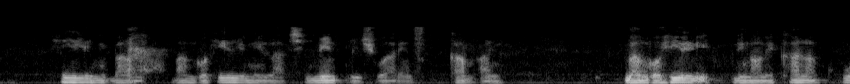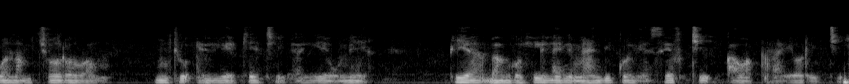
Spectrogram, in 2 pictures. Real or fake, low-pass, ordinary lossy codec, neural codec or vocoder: fake; 7.2 kHz; MP3, 24 kbps; codec, 24 kHz, 3 kbps, HILCodec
